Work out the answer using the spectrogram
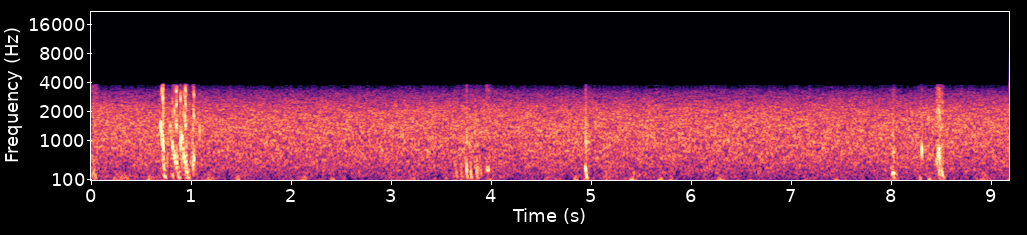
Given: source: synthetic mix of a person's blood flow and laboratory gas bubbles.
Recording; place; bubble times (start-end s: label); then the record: Doppler ultrasound of blood flow; precordium
0.00-0.08 s: bubbles
0.67-1.11 s: bubbles
3.62-4.00 s: bubbles
4.93-5.00 s: bubbles
7.98-8.10 s: bubbles
8.27-8.35 s: bubbles
8.42-8.55 s: bubbles
From the record:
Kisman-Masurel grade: 123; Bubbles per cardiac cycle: 1 to 2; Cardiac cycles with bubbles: 10 to 50%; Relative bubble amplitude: loud (0.450 to 0.775); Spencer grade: 2 (many but less than half of the cardiac periods contain bubble signals, singularly or in groups); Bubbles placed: anywhere in the cardiac cycle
